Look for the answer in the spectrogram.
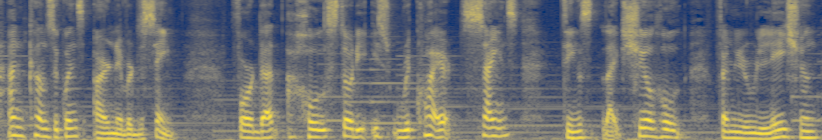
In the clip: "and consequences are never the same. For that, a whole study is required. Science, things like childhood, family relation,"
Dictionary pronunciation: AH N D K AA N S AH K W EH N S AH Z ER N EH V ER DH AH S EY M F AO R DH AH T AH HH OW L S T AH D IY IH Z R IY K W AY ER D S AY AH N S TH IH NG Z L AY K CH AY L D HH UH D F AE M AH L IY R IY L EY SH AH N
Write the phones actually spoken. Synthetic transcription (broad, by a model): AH N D K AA N S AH K W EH N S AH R N EH V ER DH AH S EY M F AO R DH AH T HH OW L S T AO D IY IH Z R IY K W AY ER D S AY AH N S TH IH NG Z L AY K SH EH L HH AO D F AE M AH L IY R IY L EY SH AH N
